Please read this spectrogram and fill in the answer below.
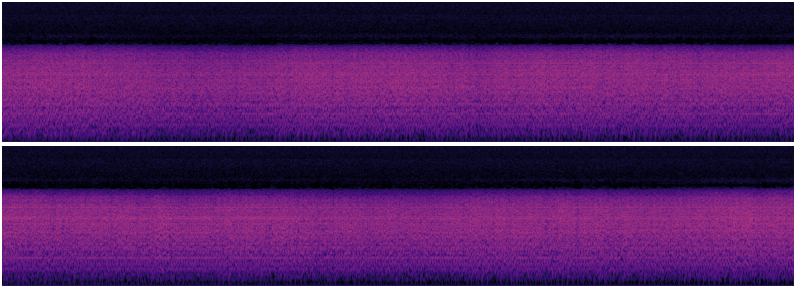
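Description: Steady even hiss with a faint hum underneath, unchanging throughout, with no distinct knocks or calls.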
